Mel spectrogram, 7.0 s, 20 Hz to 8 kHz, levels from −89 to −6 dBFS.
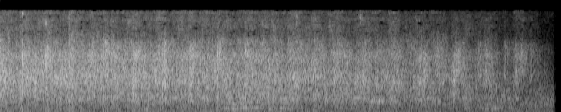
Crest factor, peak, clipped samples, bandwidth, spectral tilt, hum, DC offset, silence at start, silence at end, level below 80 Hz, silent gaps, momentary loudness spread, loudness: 24 dB; -8 dBFS; under 0.1%; 6.2 kHz; -3 dB/octave; none; under 0.1%; 0 s; 0.1 s; -56 dBFS; none; 13 LU; -29 LUFS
